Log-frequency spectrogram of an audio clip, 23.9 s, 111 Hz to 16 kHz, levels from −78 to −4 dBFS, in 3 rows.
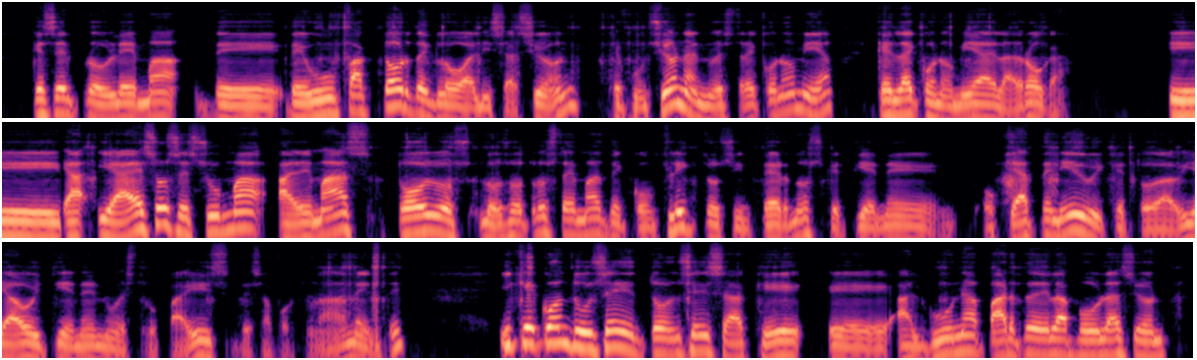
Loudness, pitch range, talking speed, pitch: -21 LUFS, 100-130 Hz, 160 wpm, 115 Hz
